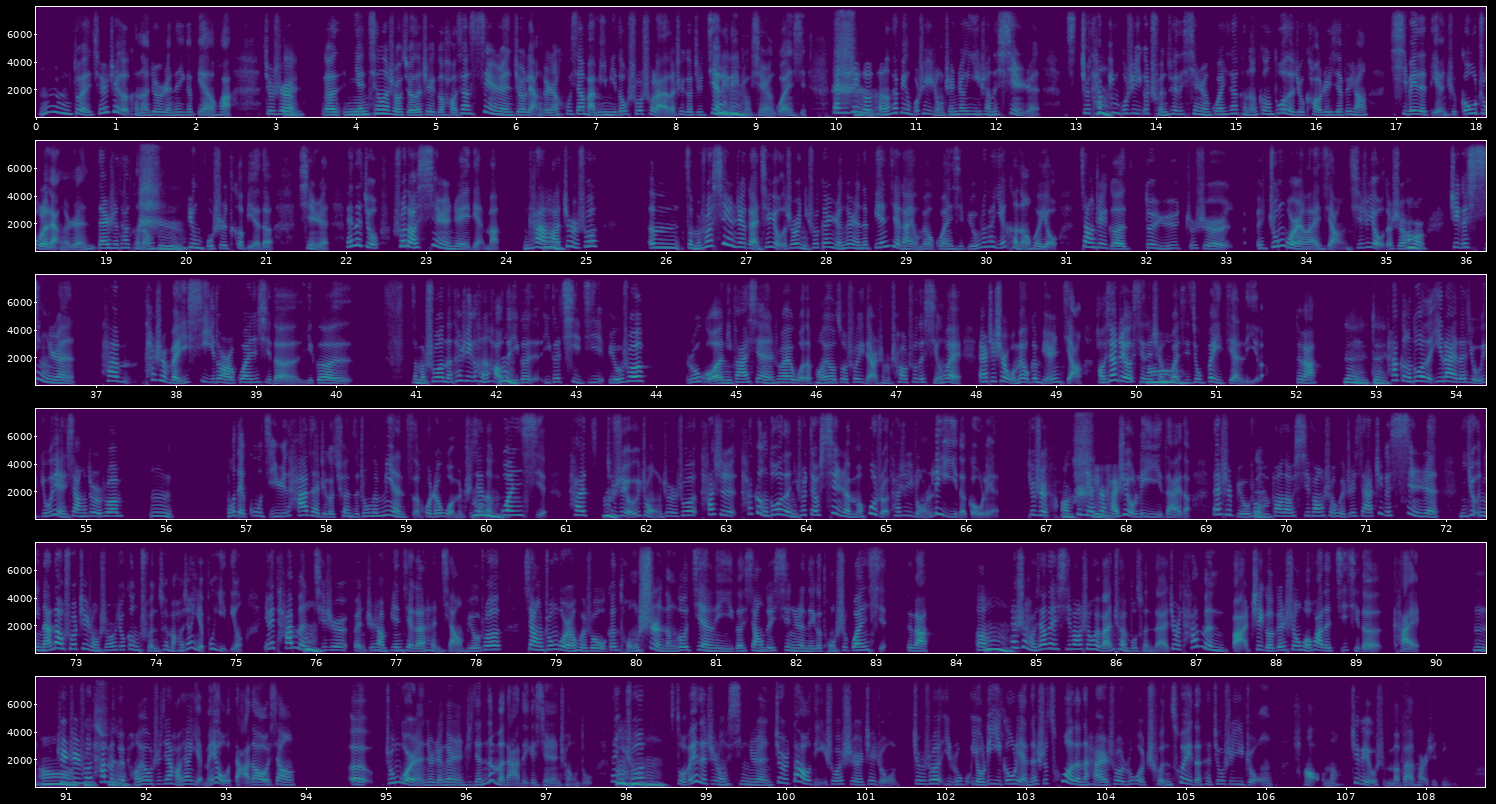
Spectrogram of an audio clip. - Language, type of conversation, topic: Chinese, podcast, 什么行为最能快速建立信任？
- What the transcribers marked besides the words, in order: other noise; teeth sucking; "信任" said as "心理"; swallow; stressed: "利益"; swallow; stressed: "那么大"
